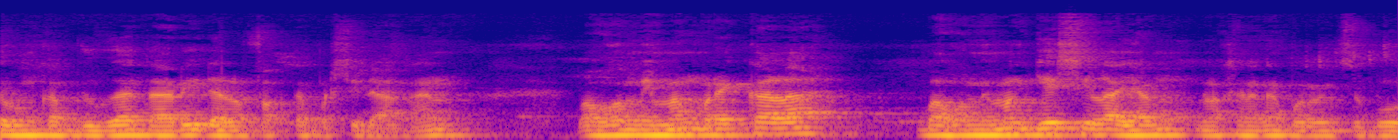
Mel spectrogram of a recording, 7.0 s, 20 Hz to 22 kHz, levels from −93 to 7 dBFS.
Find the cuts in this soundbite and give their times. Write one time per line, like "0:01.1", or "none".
none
